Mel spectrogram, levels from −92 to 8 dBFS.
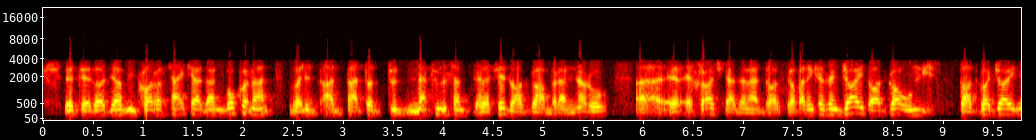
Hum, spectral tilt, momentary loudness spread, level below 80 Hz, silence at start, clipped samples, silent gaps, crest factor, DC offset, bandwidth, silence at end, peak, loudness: none; -3 dB/octave; 5 LU; -74 dBFS; 0 s; under 0.1%; none; 16 dB; under 0.1%; 4.9 kHz; 0 s; -6 dBFS; -23 LUFS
